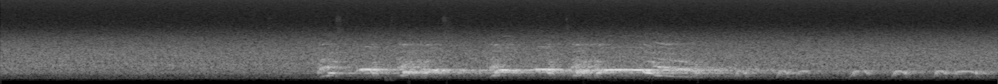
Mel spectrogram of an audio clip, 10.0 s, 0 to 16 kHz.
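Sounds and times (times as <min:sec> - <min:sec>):
Barred owl hooting low wavering hoots: 0:03.2 - 0:09.9.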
